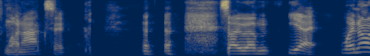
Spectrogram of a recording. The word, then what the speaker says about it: Wanocksett: Um, how did I find myself at, uh, Wanaxit, or or Wanaxet, as I called it once, and people said, "No, no, no, you don't pronounce it like that. It's Wanaxit."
